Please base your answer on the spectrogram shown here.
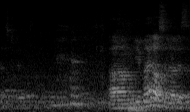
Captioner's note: laughing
